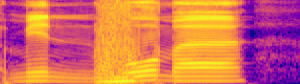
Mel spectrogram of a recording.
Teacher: Nun di sini jelas karena bertemu dengan huruf ha maka tidak boleh ditahan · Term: izhar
